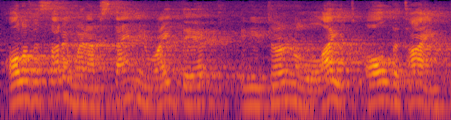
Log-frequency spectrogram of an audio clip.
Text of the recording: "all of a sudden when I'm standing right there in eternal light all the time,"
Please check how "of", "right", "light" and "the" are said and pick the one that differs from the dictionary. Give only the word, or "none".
none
